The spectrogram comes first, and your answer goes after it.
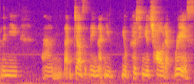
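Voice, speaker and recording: A woman's voice comes with audible room echo. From England. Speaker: dietitian. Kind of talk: interview.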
